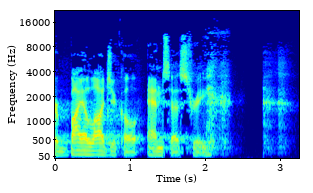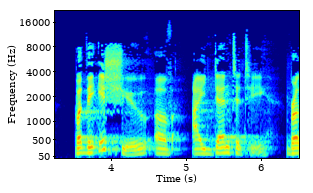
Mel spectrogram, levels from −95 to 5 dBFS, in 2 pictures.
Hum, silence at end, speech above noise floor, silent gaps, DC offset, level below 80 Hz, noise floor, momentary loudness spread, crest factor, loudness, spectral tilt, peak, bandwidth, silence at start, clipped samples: none; 0 s; 28 dB; none; under 0.1%; -70 dBFS; -56 dBFS; 21 LU; 24 dB; -28 LUFS; -4 dB/octave; -4 dBFS; 16 kHz; 0 s; under 0.1%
